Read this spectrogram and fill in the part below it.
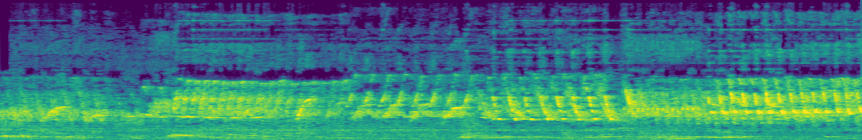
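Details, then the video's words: Yellow canary singing a long, unbroken run of rapid, high trills and rolling chatter that shift in tone every second or so, with a faint low murmur underneath. "burung kenari yellow"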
